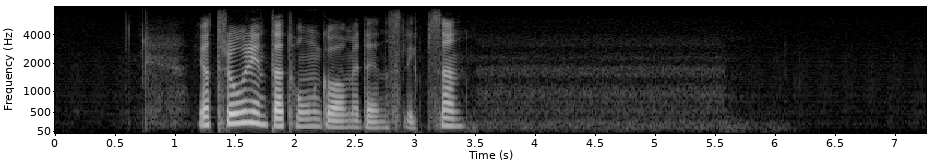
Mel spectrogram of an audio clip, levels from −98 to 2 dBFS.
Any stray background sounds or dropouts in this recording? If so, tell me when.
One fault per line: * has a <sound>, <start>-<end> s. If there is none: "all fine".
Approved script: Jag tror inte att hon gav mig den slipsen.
all fine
